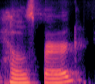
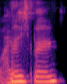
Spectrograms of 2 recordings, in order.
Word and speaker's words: Herzberg: I have brought back the Herzberg. No, Herzberg. I said it wrong tonight.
